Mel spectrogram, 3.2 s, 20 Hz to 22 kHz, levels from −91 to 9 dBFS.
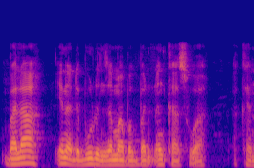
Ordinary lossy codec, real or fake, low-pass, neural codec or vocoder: none; real; none; none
